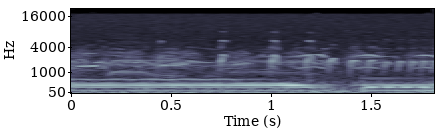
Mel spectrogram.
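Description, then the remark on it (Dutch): A dense flock of migrating geese honking continuously during a stopover on a small island in the Wadden Sea, many overlapping calls in a busy chorus with a steady low hum beneath, moderately loud, with no voices. “Duizenden vogels trekken elk jaar naar het noorden en maken een tussenstop op het kleine eilandje in de Waddenzee.”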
